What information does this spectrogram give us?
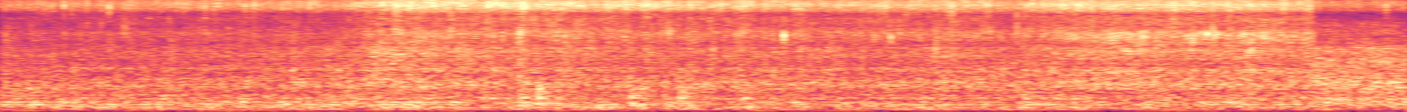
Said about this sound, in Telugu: ఇప్పుడైతే మనం కట్ చేసి పెట్టుకున్న వంకాయ ముక్కలు అయితే వేసుకుందాం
